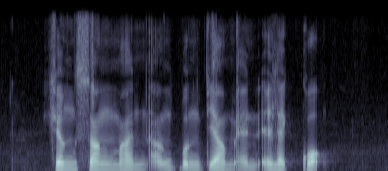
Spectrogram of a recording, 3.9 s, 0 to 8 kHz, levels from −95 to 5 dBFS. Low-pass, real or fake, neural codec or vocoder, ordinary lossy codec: 7.2 kHz; real; none; none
